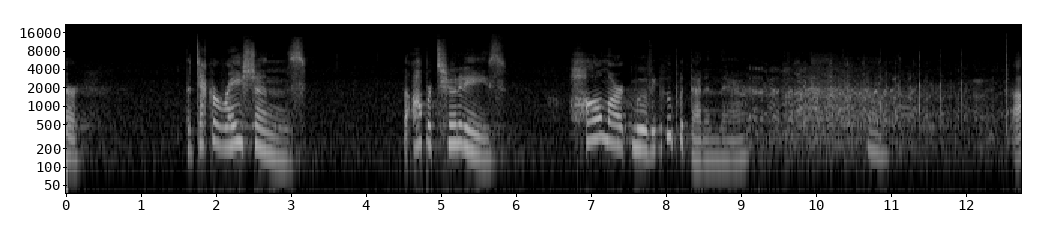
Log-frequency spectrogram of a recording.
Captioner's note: audience laughter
